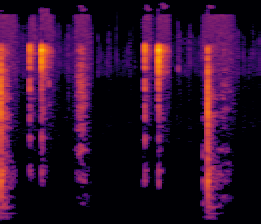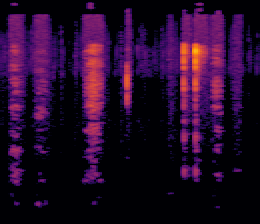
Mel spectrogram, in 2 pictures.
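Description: Keys tapped on a computer keyboard in short irregular clusters of clicks, quiet and close, with gaps between bursts and no talk.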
